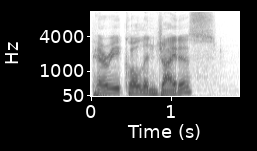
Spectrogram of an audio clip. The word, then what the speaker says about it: pericholangitis: It's pronounced pericholangitis, which is an inflammatory condition of tissues surrounding the bile ducts of the liver.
